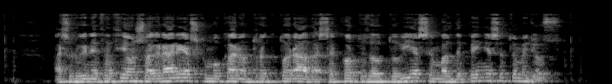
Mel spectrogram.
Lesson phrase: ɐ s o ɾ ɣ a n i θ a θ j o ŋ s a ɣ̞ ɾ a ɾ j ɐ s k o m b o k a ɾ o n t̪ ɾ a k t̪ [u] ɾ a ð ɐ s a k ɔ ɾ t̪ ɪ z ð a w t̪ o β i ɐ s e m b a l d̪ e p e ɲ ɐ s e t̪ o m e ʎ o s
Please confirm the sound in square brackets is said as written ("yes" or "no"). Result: no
